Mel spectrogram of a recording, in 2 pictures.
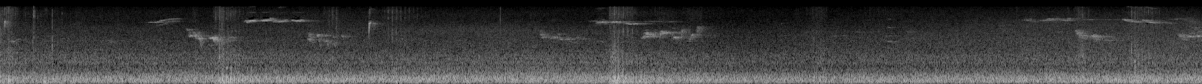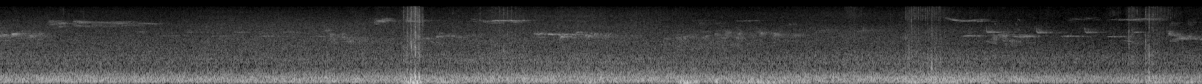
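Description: Birds chirping in short, scattered high calls over a steady low background rumble, with a few sharp knocks, the loudest about two-thirds of the way through.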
